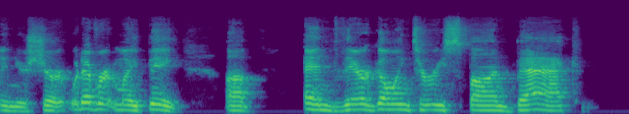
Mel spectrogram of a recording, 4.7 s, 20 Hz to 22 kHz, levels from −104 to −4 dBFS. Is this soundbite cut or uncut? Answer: uncut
